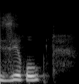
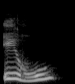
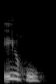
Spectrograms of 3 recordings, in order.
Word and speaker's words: héros: parlé j'ai parlé de héros alors le héros donc attention fait pas la liaison avec ce h là on dit pas un héros on nous dit pas des zéros on dit un héros des héros c'est un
